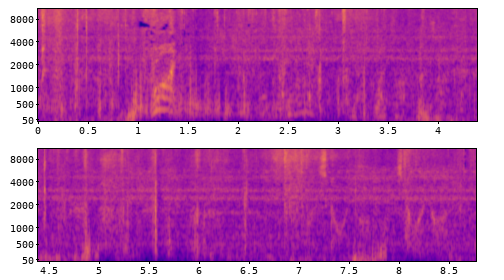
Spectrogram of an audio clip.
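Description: Hurried footsteps on a dirt trail, irregular short steps, with low voices now and then.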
